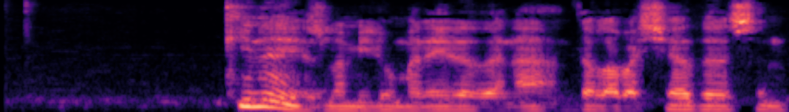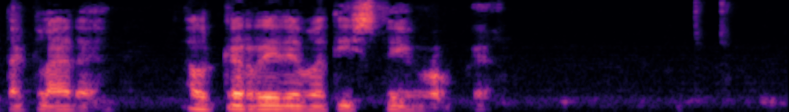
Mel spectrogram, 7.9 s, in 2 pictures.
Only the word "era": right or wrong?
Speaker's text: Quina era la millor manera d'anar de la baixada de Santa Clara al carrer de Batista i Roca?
wrong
